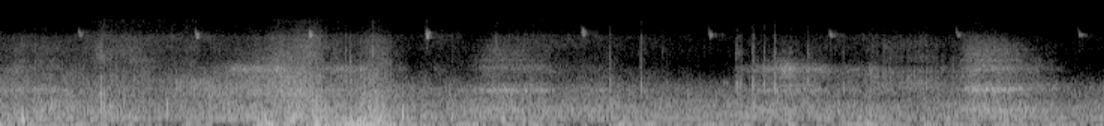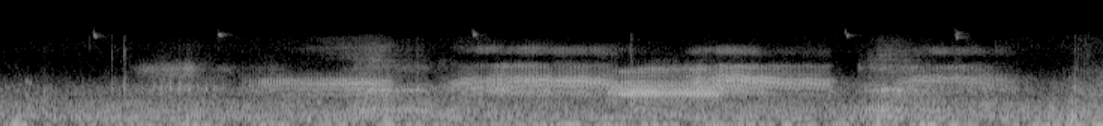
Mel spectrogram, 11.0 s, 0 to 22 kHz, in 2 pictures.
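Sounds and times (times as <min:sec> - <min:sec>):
crows cawing: 0:06.2 - 0:10.7.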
